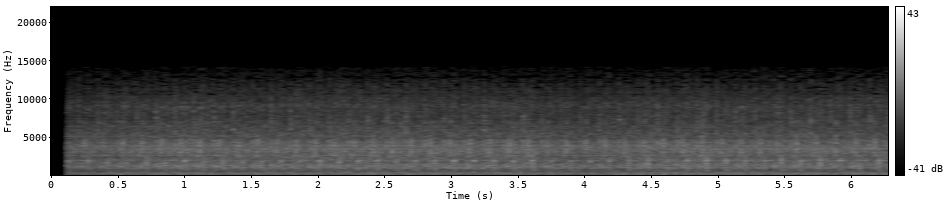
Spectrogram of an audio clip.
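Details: Steady idle with a fast, loosely regular tapping about three per second over a hissy, bright running sound; owner unsure whether it is piston slap or rod knock.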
